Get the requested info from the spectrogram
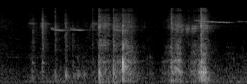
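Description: Cardboard parcel being gripped and shifted by hand on a wooden deck: a few short rustles and light knocks, with jacket sleeves rustling.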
